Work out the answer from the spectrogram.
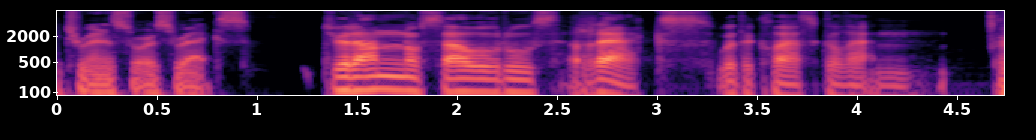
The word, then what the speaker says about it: Tyrannosaurus rex: Janos Sauerus Rex with a classical Latin.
